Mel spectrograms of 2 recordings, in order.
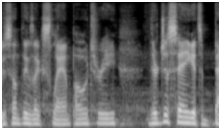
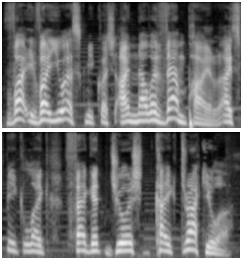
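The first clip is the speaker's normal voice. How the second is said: higher, louder mock Eastern European accent, halting; Borat Zizek voice; 6 semitones higher, 5 dB louder than usual. Host mocking the writer's stuttering podcast interviews, loud Eastern European accent. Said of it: "Borat Zizek voice".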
